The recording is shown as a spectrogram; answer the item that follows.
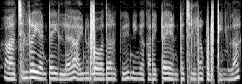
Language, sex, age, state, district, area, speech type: Tamil, female, 30-45, Tamil Nadu, Tiruvannamalai, rural, spontaneous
